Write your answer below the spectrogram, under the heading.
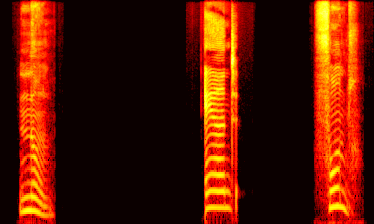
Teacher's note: Lastly, the nasal vowel U is represented by the IPA symbol U, as in num, and fundo. This sound is similar to the vowel sound in food, but with nasalization.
